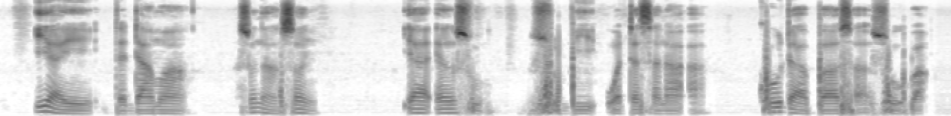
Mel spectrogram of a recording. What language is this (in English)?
Hausa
